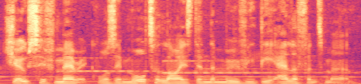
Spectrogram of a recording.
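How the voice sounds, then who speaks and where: A man reading scripted narration for a list video, slipping into dry, deadpan asides. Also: mid-range voice, fairly quick. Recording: music behind the voice. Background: background music.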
